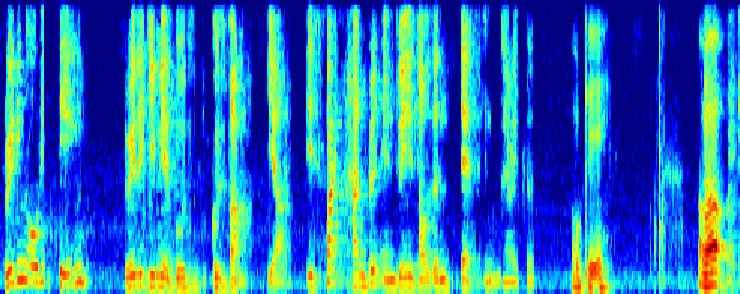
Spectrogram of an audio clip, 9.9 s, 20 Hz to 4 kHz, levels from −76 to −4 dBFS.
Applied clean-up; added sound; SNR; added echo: none; none; none; none.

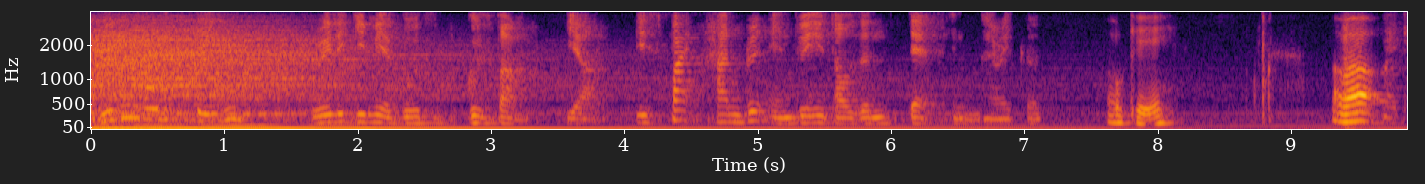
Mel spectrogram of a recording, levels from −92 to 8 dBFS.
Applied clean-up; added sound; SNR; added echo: none; Gong; -1 dB; none.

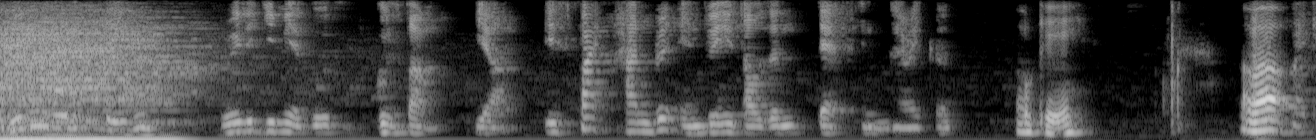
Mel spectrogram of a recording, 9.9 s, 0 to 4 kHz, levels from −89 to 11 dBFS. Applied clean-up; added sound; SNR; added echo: classical method log-MMSE.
